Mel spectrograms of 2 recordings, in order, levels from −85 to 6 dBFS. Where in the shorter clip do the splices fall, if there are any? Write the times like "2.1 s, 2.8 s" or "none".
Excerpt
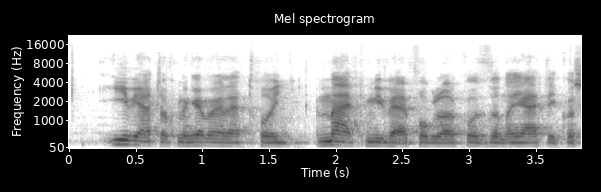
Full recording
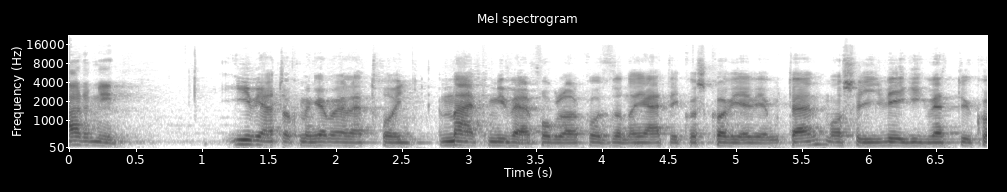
none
